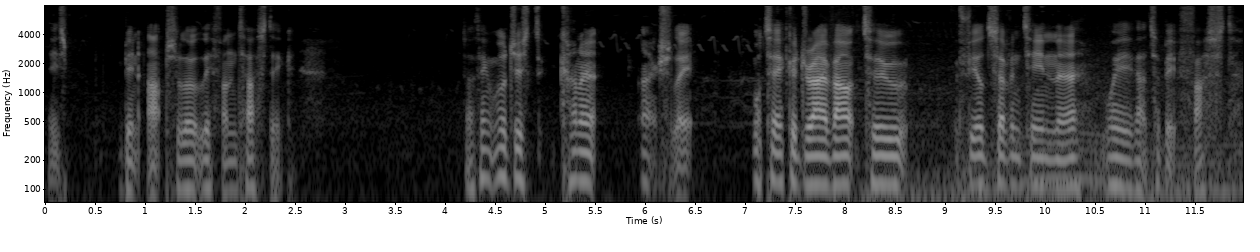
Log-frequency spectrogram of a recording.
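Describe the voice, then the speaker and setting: Croaky man with a low, bright voice. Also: measured pace, a little hiss or hum. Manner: relaxed, rambling, chatty. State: croaky, hoarse. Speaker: let's play host. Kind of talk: casual gameplay commentary.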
